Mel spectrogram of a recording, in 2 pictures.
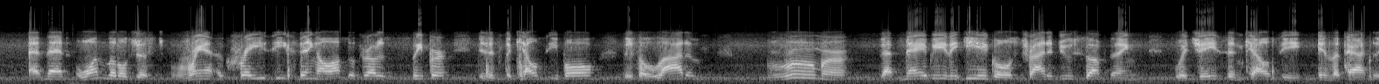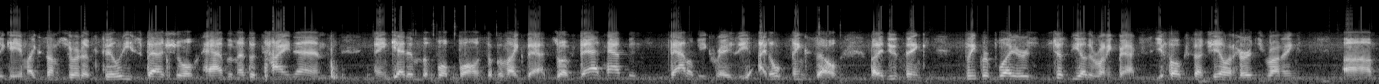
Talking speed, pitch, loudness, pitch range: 200 wpm, 135 Hz, -14 LUFS, 125-140 Hz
